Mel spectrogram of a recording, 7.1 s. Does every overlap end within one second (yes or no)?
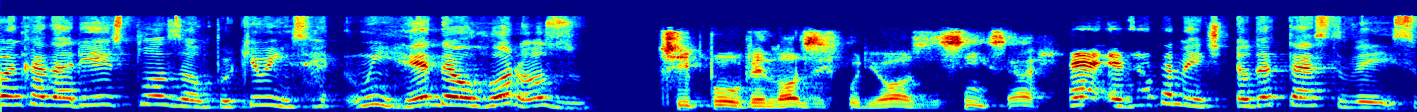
yes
